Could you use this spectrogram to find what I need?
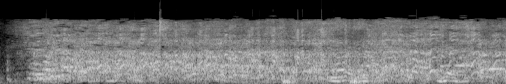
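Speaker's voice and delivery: a burst of high breathless laughter. Real, not acted. Laughing at himself while telling the retreat story.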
